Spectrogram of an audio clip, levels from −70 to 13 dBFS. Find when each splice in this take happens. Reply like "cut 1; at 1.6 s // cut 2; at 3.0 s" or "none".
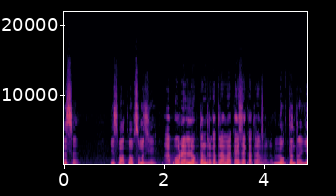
none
